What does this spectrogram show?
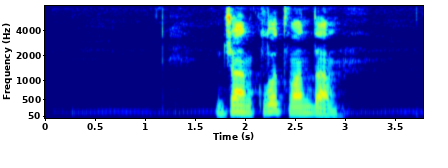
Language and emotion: Russian, neutral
